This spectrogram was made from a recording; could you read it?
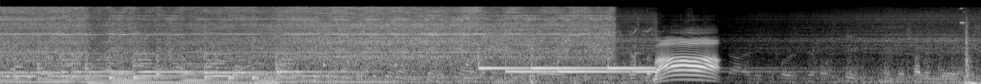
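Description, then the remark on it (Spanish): A loud power drill whines steadily for several seconds, ends with a sharp rising-and-falling whirr, then cuts off, leaving quieter background noise with muffled voices underneath; a neighbour is drilling at home doing small DIY repairs. “2 días he contado que llevas dándole al taladro.”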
